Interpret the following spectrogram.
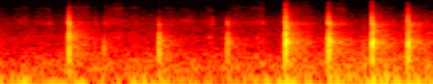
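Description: Chalk writing on a blackboard: about six faint, short taps and scratches at an uneven pace as a word is chalked out.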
